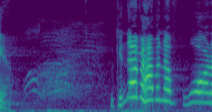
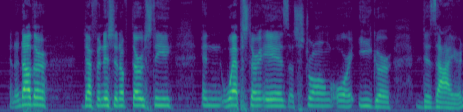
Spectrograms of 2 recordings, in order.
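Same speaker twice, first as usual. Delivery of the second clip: ordinary delivery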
